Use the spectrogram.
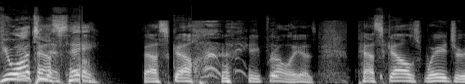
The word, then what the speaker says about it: Pascal: But Pasquale's wager is Pascal. Is somebody Pascal. It's spelled so similar, right? Just a U out.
